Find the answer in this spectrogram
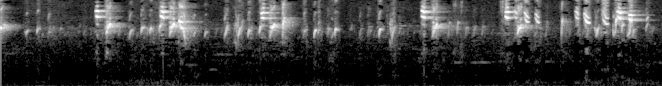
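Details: Goldfinch song played for training songbirds: rapid, bright twittering phrases in bursts around one second long, with sharp high notes and short pauses between bursts.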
